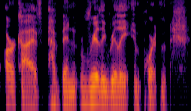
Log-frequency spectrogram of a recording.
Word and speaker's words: arXiv: So archive it's a arxiv which is impossible to but it's pronounced archive.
